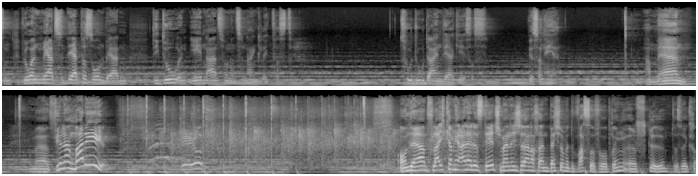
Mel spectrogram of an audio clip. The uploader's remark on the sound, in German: Audiomitschnitt der Predigt vom 19.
